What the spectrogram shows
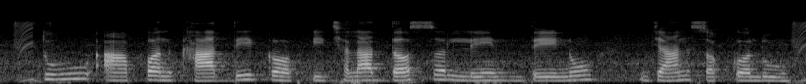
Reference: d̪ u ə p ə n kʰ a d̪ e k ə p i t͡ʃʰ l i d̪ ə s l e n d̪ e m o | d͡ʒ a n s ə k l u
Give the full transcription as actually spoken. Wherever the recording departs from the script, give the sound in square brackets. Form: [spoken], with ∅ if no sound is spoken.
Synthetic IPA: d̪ u [a] p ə n kʰ a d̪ e k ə p i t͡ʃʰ l [a] d̪ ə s l e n d̪ e [n] o | d͡ʒ a n s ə k l u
